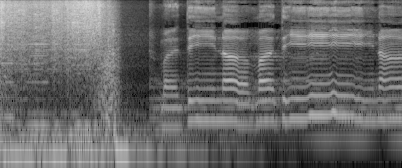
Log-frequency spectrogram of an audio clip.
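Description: Channel intro music: a loud rumbling whoosh for about two seconds, then a drawn-out sung vocal line over a low steady drone.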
